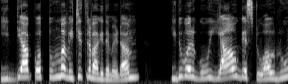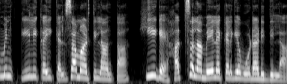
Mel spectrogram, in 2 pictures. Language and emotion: Kannada, surprised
